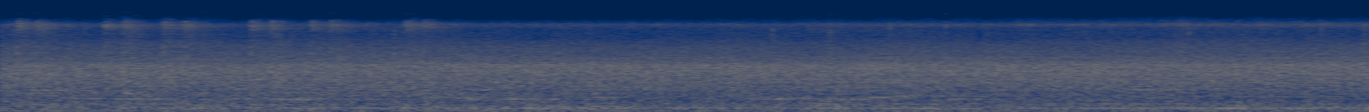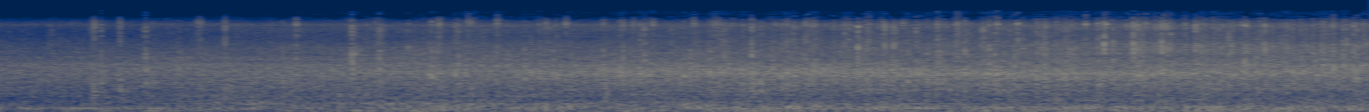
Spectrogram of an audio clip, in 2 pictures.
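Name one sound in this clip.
A model train hums and clicks along the tracks, growing louder as it comes close.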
